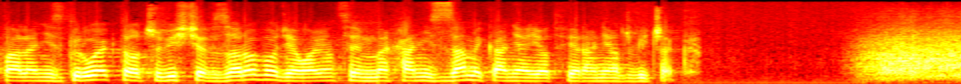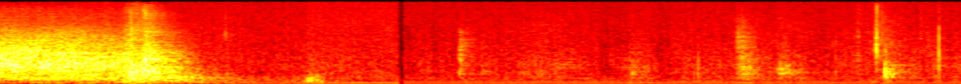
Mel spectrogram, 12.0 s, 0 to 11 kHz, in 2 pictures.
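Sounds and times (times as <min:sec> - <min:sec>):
glass door rushing slide: 0:05.3 - 0:07.5.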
